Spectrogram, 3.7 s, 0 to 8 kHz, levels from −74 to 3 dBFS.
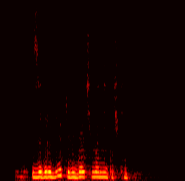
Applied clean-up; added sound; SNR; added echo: neural separator model SepFormer DNS4.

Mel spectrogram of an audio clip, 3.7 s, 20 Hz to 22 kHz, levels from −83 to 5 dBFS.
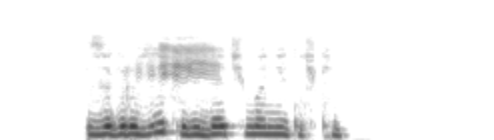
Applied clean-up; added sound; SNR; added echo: neural mask model Resemble Enhance denoiser.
